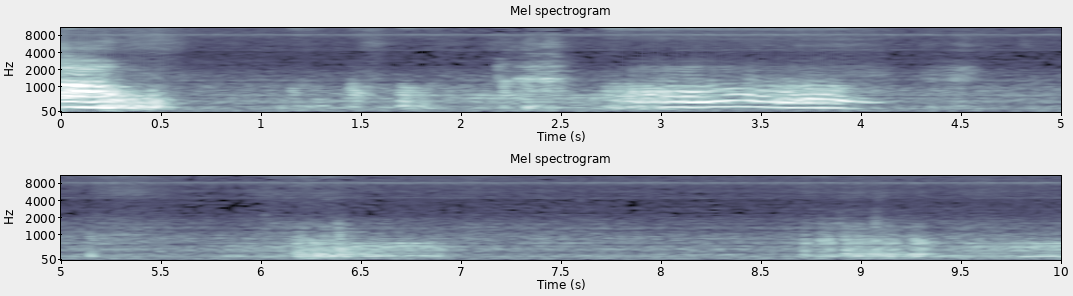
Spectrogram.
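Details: Cavalier King Charles Spaniel with difficulty breathing during sleep. There is a noisy snorting breath at the start, then a long wavering nasal tone, then softer raspy breaths that recur every few seconds against quiet background.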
